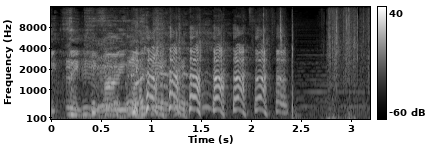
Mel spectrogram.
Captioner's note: laughs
